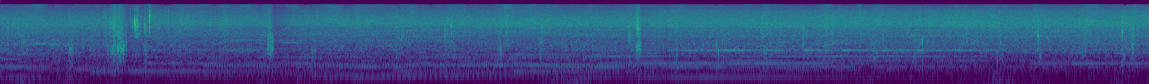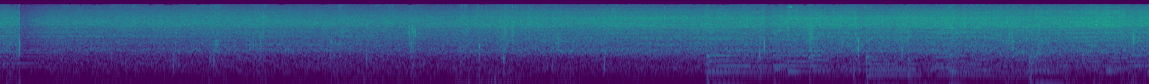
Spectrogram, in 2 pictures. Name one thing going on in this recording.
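A mountain stream rushes steadily over rocks.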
